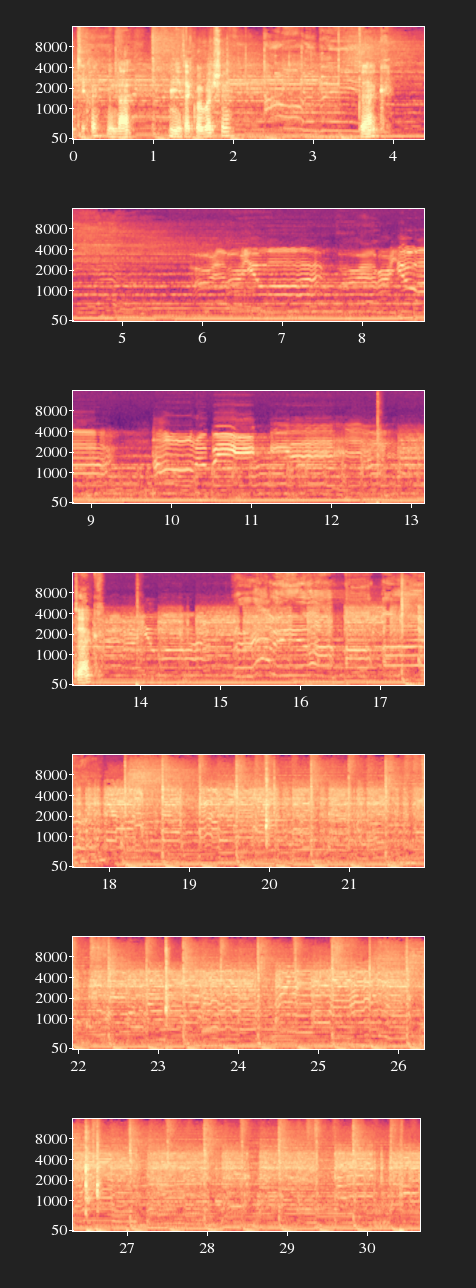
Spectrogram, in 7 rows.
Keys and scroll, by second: 5.1 s, 6.7 s, 23.5 ctrl+z, 24.3 ctrl+z, 24.9 ctrl+z, 25.1 ctrl+z, 25.6 ctrl+z.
